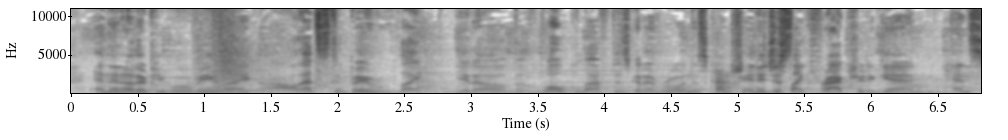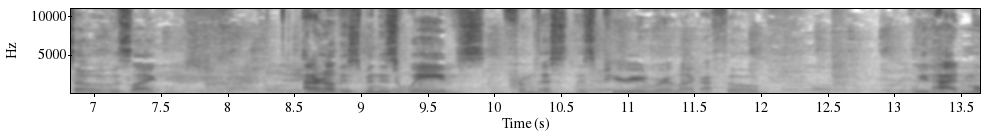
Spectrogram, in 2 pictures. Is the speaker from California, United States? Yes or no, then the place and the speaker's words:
no; Bronx, New York, United States; I'm like New Yorker from the Bronx.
